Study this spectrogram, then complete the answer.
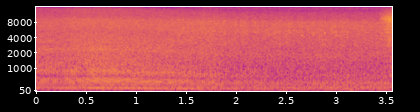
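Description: Propeller airplane from around 1925 in the transport simulation game Transport Fever 2, a steady droning engine hum with a faint rising whine, continuous and moderately quiet with no voices.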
